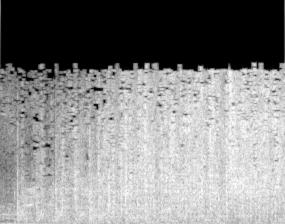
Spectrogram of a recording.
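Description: Sustained automatic gunfire in the tactical shooter Insurgency Sandstorm during a co-op firefight, loud, dense rapid bursts filling the whole stretch with no pause.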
